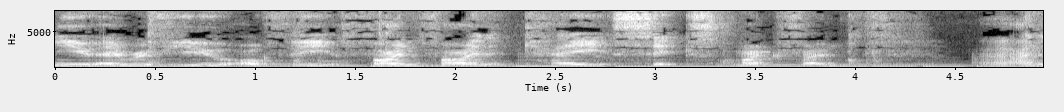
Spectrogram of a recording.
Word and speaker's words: FiFine: despite by that it says fine fine the pronunciation for the brand is fine fine and that's what they told me when they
